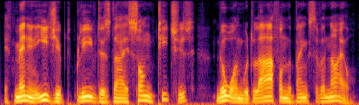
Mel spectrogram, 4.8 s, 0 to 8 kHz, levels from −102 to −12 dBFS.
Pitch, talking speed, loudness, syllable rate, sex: 105 Hz, 240 wpm, -19 LUFS, 5.4 syllables/s, male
